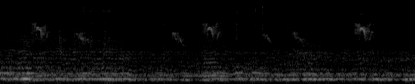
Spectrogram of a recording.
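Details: Worker honey bees at a feral colony in continuous flight traffic, a softer background hum with several high, quick descending whines from bees passing close, repeated roughly every half second.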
